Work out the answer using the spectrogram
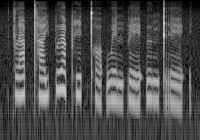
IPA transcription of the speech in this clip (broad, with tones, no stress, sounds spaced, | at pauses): k l a˦˥ p̚ tʰ a˦˥ j p ɯ˥˩ a̯ pʰ i˦˥ t̚ pʰ ɔ˨˩ ʔ w e˨˩ n p eː˩˦ ʔ ɯ˧ ŋ t r e˨˩ ʔ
